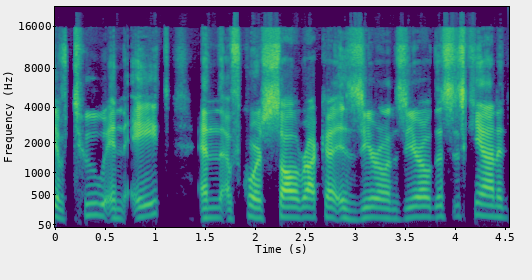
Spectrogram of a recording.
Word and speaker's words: Sol Ruca: It's Sol Ruca, and yes, that is I have been pronouncing her name right.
